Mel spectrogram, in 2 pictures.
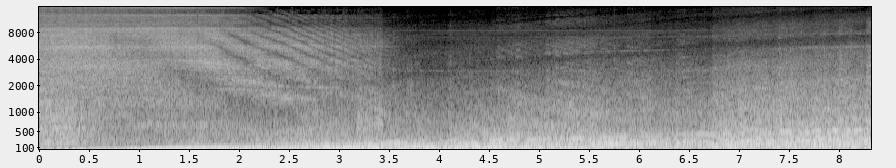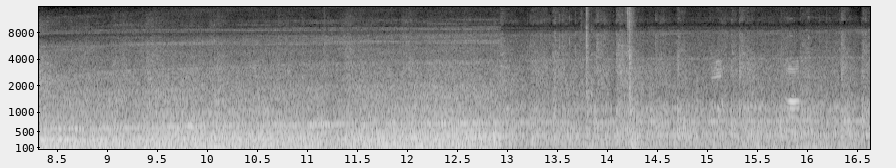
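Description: Steel wheels rumble and clatter over the rails.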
